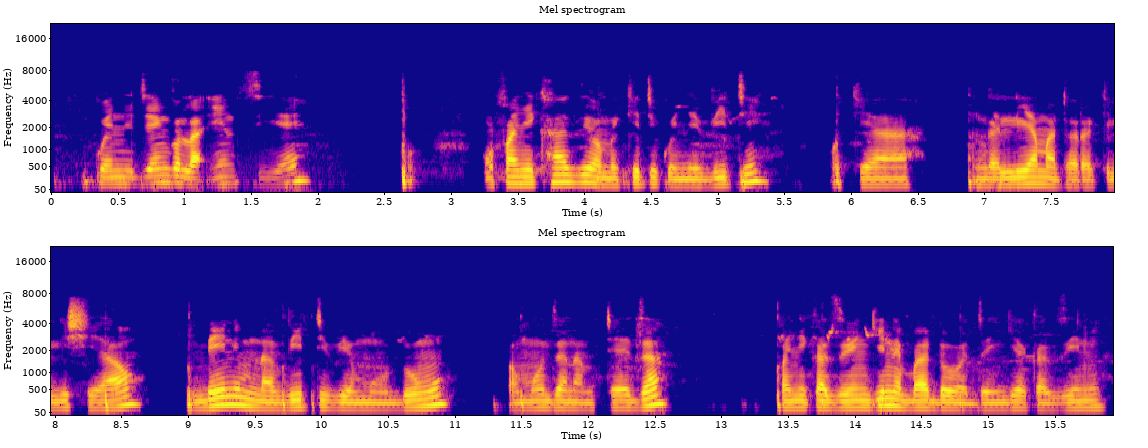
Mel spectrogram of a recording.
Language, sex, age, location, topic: Swahili, male, 18-24, Kisii, government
